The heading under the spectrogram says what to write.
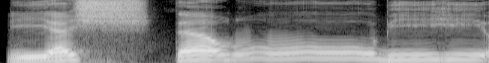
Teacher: hukum ra di situ adalah hukum ra yang tebal. Sebab ra itu adalah berbaris hadapan.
